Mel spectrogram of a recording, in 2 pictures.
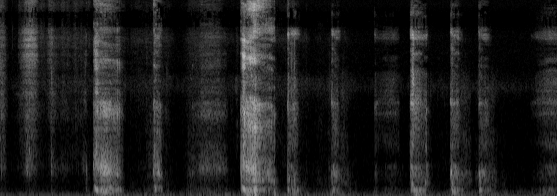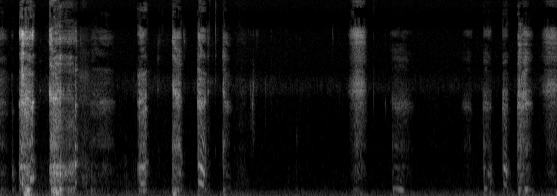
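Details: Repeated harsh, chesty, phlegm-laden coughs with throat clearing from an adult woman with a cold, at her worst coughing, when she feared pneumonia, with lots of phlegm.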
